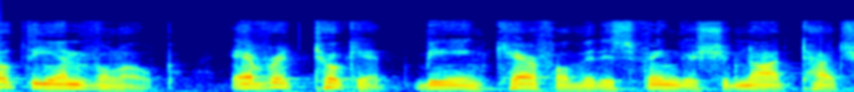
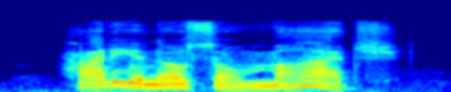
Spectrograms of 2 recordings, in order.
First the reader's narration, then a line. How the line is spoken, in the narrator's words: Everett asked in a dazed voice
